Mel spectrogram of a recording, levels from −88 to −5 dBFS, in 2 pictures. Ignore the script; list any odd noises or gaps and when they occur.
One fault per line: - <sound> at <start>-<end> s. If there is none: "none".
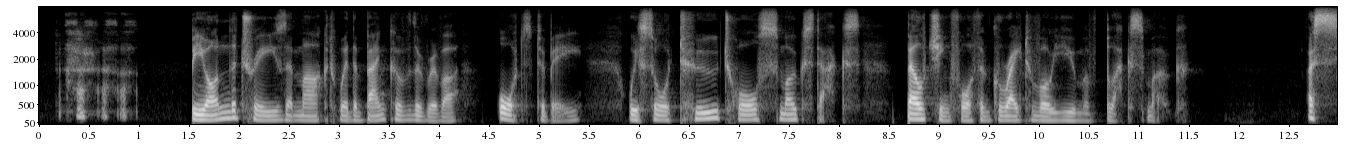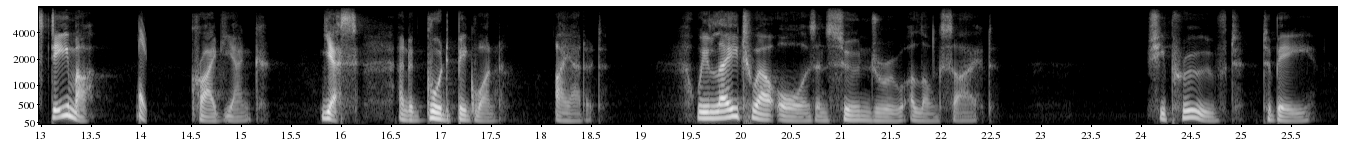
- laugh at 0.2-1.0 s
- chirp at 14.0-14.1 s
